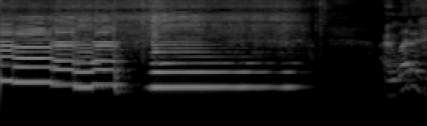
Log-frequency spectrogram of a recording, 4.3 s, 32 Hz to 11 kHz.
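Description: Conn 6M alto saxophone playing a short run of falling notes, then, after a brief breath, one long low note held for about a second and a half before it fades out.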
